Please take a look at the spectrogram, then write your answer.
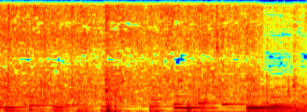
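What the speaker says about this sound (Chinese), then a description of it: "再次翻炒一下，" Homemade rice cakes are stir-fried in a wok after a splash of boiling water goes in. A soft, continuous sizzle runs with a couple of light stirring scrapes, set against faint steady background tones.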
